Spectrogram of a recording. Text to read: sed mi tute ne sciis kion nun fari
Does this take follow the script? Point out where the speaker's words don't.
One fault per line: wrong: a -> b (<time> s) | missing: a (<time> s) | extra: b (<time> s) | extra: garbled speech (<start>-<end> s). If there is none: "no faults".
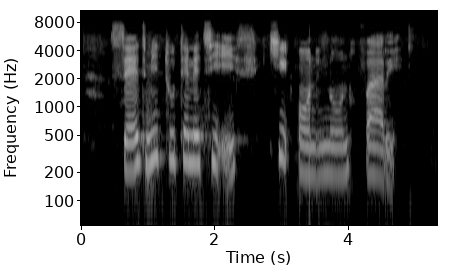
no faults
